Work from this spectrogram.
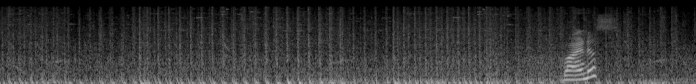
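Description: Rapid machine-gun fire in the vehicle combat game Crossout, a dense rattling stream of shots running throughout, with a short rising whine near the end and a voice speaking briefly over it.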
